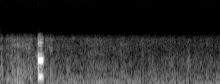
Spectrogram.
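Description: A phone being handled while someone tries to stop the recording: faint fumbling against the case, then one loud, sharp tap on or near the microphone about half a second in, and a small click near the end.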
